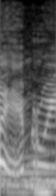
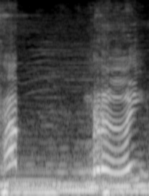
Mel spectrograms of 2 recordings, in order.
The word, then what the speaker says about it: เหมรฺย: จะ รู้ ใช่ เหรย อย่า อ่าน ว่า เหม รุย นะ ครับ เหรย เหรย มี ทั้ง หมด ด้วย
